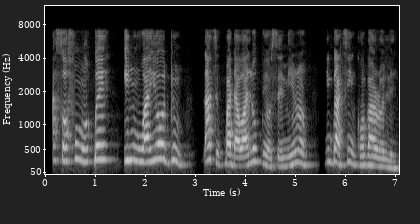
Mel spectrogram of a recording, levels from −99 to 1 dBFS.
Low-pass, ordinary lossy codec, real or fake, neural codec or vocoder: 7.2 kHz; none; fake; codec, 16 kHz, 8 kbps, FunCodec, trained on LibriTTS, 25 frames a second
